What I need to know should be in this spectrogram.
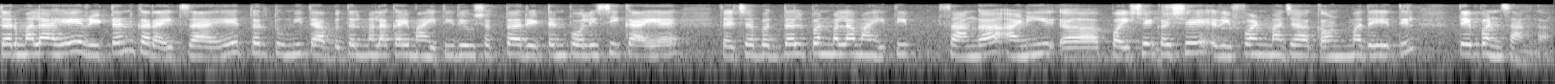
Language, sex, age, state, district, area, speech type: Marathi, female, 30-45, Maharashtra, Nagpur, urban, spontaneous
